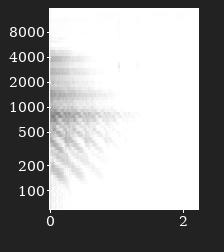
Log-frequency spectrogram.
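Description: A man's last spoken word drawn out and dropping steadily in pitch as it fades away, like a tape slowing down, gone within the first second.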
